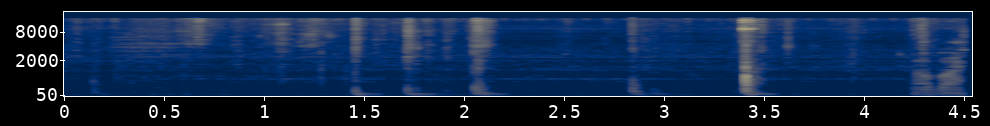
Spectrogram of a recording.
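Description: A circuit board is set down on a hard surface with a light tap.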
